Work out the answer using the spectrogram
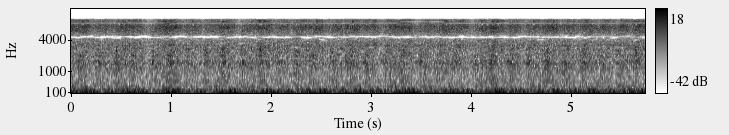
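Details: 2004 Duramax diesel at idle: deep idle with an uneven, loping beat and wavering loudness, firing not quite smooth; rough idle, cause not pinned down.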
